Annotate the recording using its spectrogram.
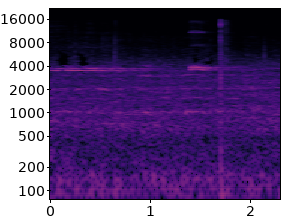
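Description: Faint, steady murmur of a large indoor hall with a single sharp thud of a volleyball near the end: a ball being struck or bounced.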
